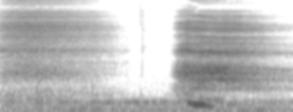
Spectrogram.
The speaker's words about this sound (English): Just breathe in through the nose and out through the mouth.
